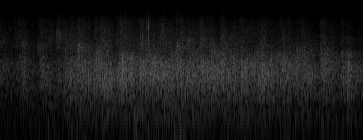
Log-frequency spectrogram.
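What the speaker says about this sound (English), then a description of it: "would you welcome him with a round of applause today" An indoor audience gives a round of applause to welcome a guest speaker. The clapping is steady and sustained, faint and somewhat distant, and swells slightly before holding level.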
